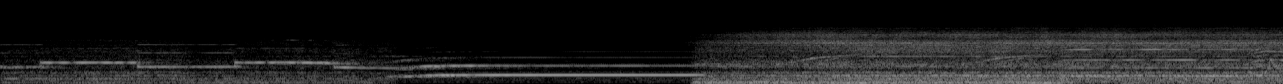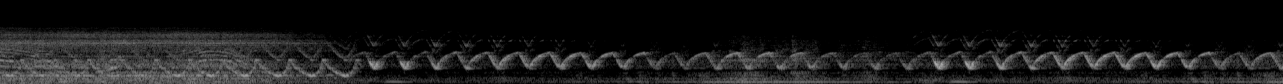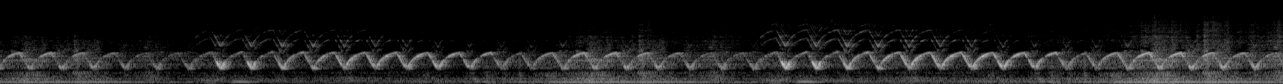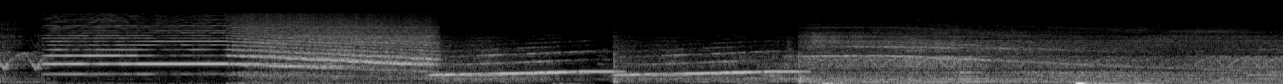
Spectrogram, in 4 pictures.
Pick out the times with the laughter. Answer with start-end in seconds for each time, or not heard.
not heard.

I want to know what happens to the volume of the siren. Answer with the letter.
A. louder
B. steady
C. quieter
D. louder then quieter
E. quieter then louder
A.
